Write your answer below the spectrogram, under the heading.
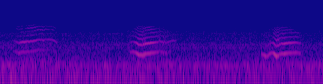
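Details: A sleeping female cat named Burrito snores with three whistling, wavering tones, each about a second long. They come roughly every two and a half seconds, in time with her breathing, over a faint background drone.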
